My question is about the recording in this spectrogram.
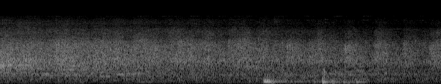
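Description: Congregation applauding and cheering as a choir song ends, a dense clatter of clapping that gradually fades, with a couple of low thumps in the second half.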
